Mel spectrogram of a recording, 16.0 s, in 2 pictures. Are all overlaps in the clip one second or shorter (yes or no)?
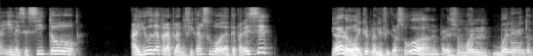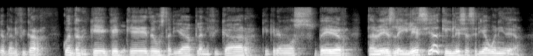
yes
